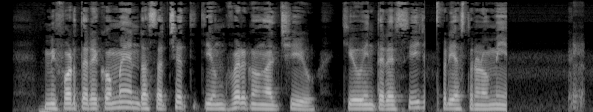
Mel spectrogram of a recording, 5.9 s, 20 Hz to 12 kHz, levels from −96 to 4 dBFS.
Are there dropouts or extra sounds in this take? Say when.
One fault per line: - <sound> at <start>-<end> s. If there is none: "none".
- dropout at 4.2-4.4 s
- laugh at 5.7-5.8 s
